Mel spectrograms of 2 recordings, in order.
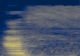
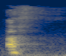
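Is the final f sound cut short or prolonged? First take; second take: prolonged; cut short. First: The f sound continues and is drawn out. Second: The f sound is cut off abruptly. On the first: The speaker calls it right. "അഫ് ശബ്ദം നീണ്ടു പോവും" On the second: The speaker calls it wrong. "അഫ് എന്നാണോ? അല്ല"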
